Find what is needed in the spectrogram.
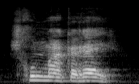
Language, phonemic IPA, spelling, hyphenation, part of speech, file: Dutch, /ˌsxun.maː.kəˈrɛi̯/, schoenmakerij, schoen‧ma‧ke‧rij, noun, Nl-schoenmakerij.ogg
- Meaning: 1. the shoemaker's profession, the shoe-making sector 2. a business where shoes are produced, repaired and sold, a shoemaker's shop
